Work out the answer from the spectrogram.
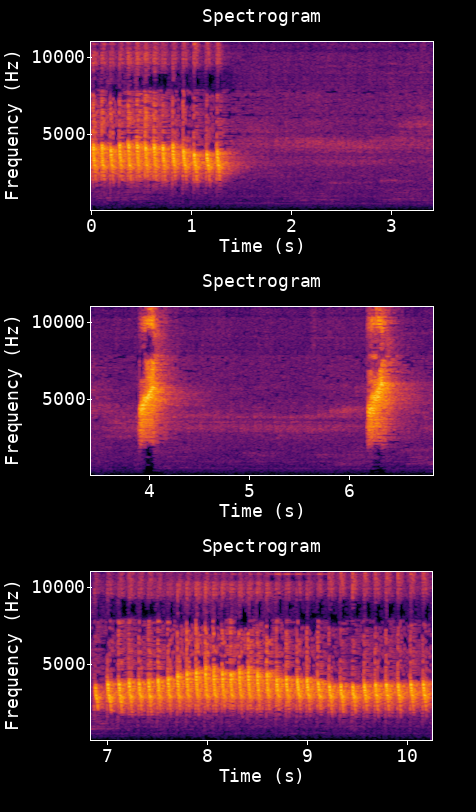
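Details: Kapas tembak bulbul song used as a master recording for training other songbirds: fast trills of sharp, evenly repeated notes, with two short rising chips in a quiet gap before the trill resumes.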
